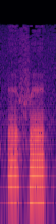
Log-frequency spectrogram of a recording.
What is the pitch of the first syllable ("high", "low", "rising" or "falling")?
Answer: low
